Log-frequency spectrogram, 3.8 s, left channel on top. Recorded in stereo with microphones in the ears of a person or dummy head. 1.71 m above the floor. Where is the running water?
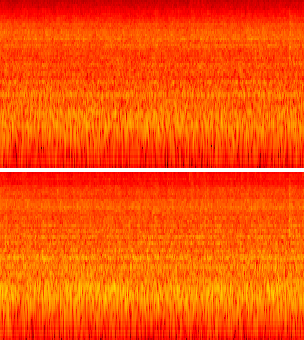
25° right (ahead or behind), 1.7 m.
